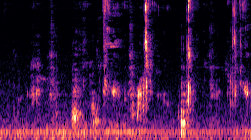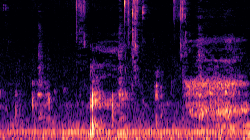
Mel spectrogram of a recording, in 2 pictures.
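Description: Faint close-up chewing of rice eaten by hand, with many soft wet clicks and smacks of the mouth. Near the end comes a brief soft wet sound as fingers dip into a bowl of dal.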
